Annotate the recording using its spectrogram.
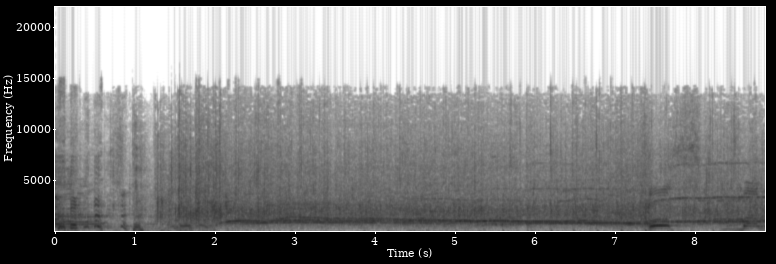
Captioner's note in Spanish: aplausos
